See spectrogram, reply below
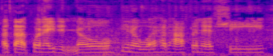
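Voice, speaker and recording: A woman's voice: lowish voice, flat delivery, brisk, rough recording. A woman co-hosting a kayaking vlog, speaking earnestly and from the heart in casual chat.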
